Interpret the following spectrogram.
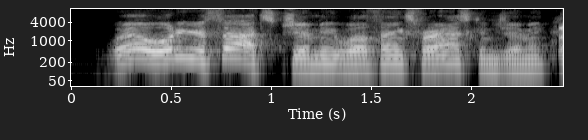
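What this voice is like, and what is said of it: Radio announcer voice. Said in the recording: “A little radio voice, though.”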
